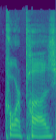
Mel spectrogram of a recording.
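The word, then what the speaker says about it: Corpuz: Korpuz, yeah.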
